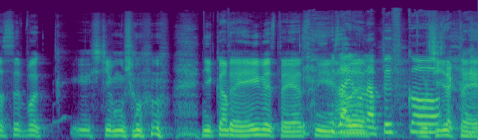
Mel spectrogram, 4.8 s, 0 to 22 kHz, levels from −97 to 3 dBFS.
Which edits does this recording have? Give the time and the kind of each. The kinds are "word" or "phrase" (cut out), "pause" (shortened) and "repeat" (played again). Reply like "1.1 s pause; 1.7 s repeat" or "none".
2.3 s word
